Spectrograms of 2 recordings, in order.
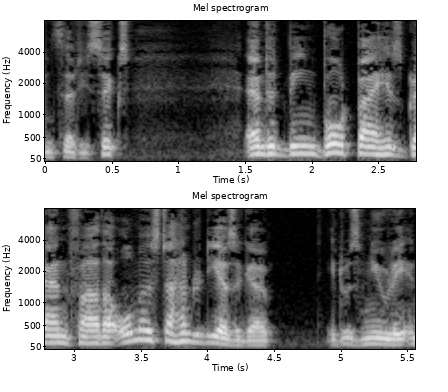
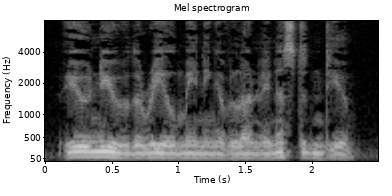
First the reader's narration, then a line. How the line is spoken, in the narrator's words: he asked softly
